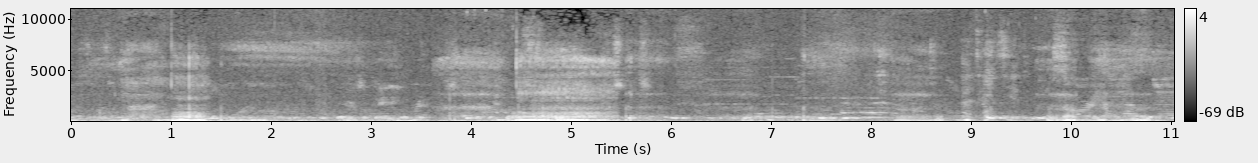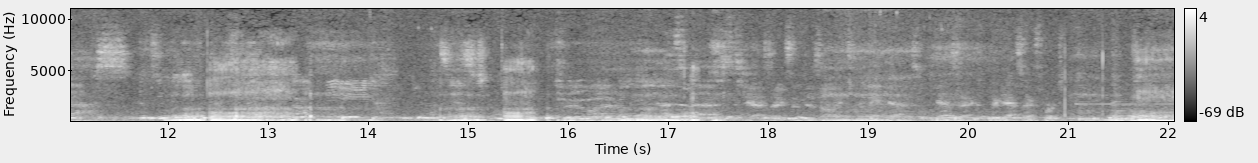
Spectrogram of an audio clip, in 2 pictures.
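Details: Dog snoring while sleeping: deep, rumbling snores recurring several seconds apart, with music and other sounds in the background.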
